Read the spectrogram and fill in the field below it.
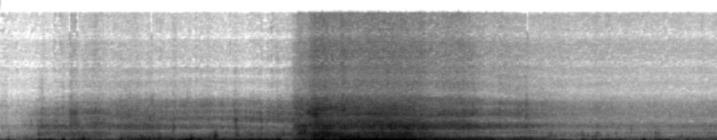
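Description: Sea waves washing onto a Taiwan beach near Tainan, a rumbling surge that swells loud mid-way and recedes, heavy wind buffeting the microphone, no voices.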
